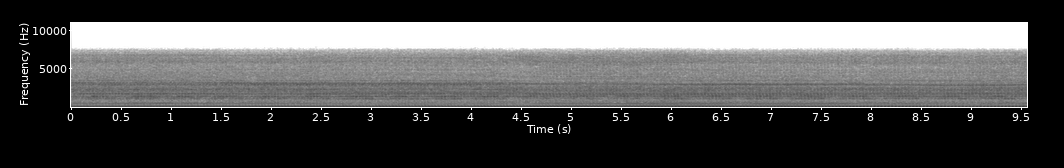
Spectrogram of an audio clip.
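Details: Keeway Cafe Racer 152 (Motobi) single at idle thumps along with an uneven tapping about three beats a second; a knock from inside the engine, cause suspected, not confirmed.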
